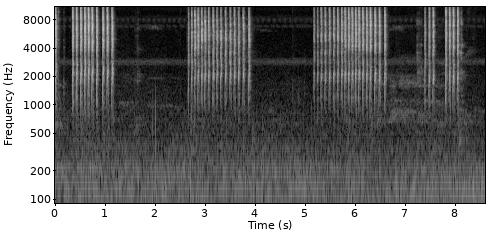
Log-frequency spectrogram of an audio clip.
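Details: Dense, long runs of rapid, scratchy chirps from fighting Eurasian tree sparrows, three extended volleys followed by two short bursts, with quiet pauses between.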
